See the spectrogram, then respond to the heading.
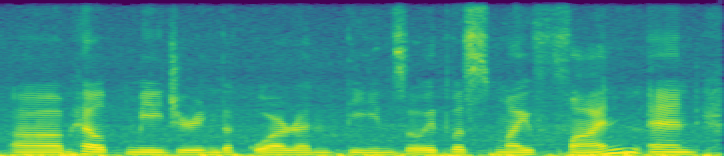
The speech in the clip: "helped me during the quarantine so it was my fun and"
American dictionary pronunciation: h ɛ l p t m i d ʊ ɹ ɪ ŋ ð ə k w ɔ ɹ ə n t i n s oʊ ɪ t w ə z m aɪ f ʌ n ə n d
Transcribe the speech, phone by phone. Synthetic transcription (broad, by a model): h ɛ l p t m i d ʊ ɹ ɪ ŋ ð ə k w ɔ ɹ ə n t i n s oʊ ɪ t w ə s m aɪ f ʌ n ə n d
